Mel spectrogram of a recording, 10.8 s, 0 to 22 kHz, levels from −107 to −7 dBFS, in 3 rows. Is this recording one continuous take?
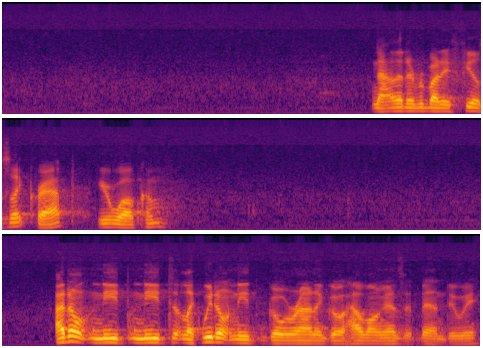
no; 3 cuts; at 4.2 s, 8.1 s, 9.1 s

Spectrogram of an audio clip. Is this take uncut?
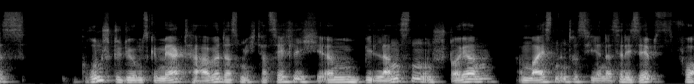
no; 1 cut; at 5.1 s

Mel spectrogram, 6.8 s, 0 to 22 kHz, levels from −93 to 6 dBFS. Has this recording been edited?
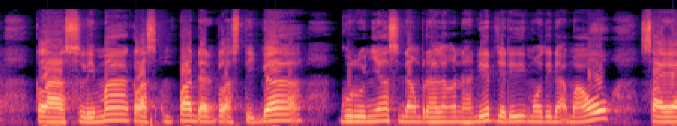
no; 0 cuts

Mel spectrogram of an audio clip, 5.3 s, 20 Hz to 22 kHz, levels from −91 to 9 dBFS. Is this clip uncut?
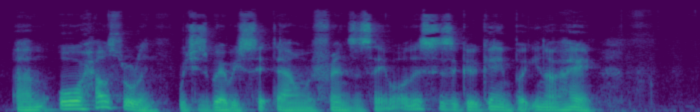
no; 1 cut; at 1.3 s

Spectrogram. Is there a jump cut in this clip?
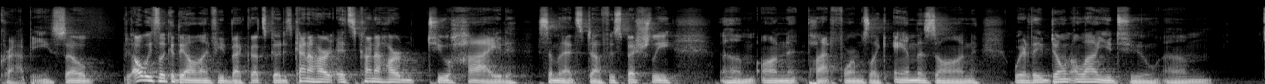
no; 0 cuts

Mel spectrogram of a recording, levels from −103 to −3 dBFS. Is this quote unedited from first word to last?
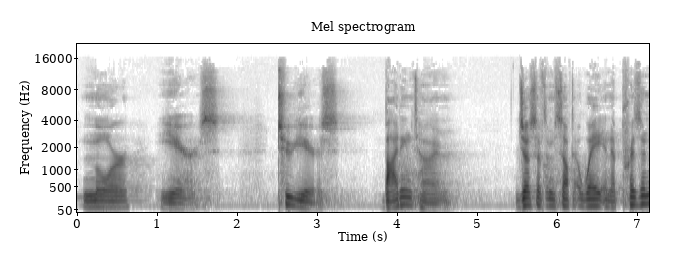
no; 3 cuts; at 3.7 s, 5.8 s, 6.2 s

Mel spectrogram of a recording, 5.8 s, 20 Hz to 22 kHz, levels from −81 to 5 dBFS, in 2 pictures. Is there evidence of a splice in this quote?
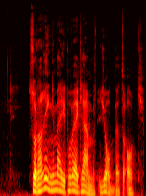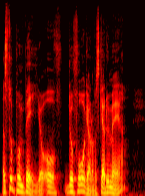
yes; 3 cuts; at 1.3 s, 1.9 s, 2.9 s

